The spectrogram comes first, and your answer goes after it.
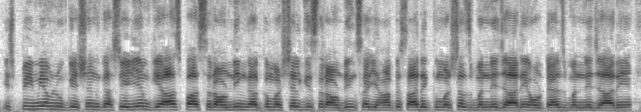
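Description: A young man, a real estate agent giving a persuasive sales pitch outdoors at a construction site, with frequent fillers. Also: little pitch movement, quick pace, mellow. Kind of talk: promotional site-visit talk to camera.

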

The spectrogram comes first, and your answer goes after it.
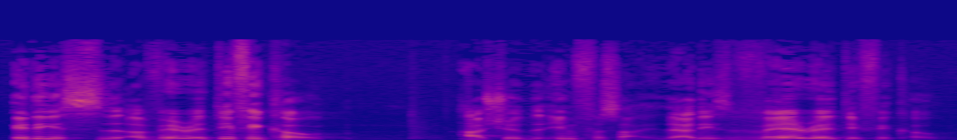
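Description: A man in his sixties with a Chinese accent, giving a formal lecture at a podium in a halting, hesitant manner with repeated words. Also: mid-range voice, a little mellow. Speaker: academic conference speaker. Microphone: podium microphone.

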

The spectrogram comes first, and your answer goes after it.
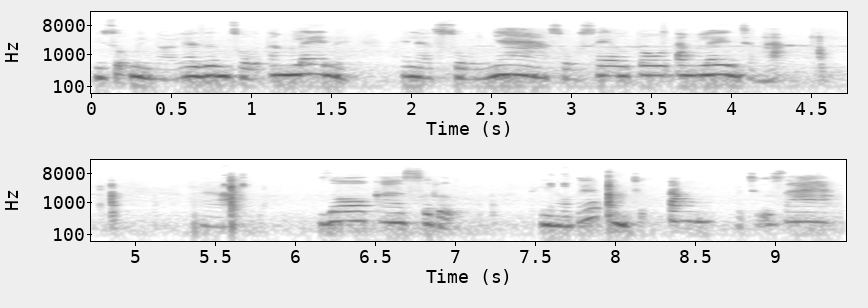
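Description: A woman's voice: fairly high pitch, normal speed, background noise. A woman teaching Japanese characters, explaining patiently in a friendly, step-by-step way. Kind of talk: explaining lesson over slides.

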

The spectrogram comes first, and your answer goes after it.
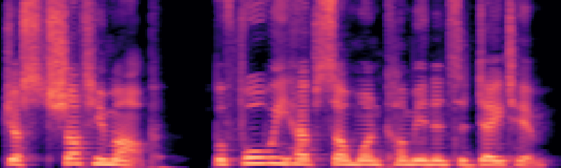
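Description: A woman's voice: medium pitch, moderate pace, close to an everyday voice. A woman voicing a curt, dismissive male guard. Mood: irritated.

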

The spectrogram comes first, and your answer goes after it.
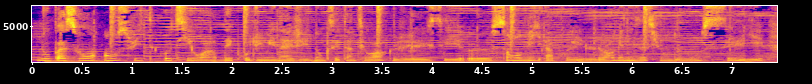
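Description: A woman's voice: mid-range voice, fairly even intonation, normal speed, few pauses. A young woman narrating her cleaning video in a casual voice-over, chatty and full of hesitations as she shares tips. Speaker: cleaning vlogger. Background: background music.

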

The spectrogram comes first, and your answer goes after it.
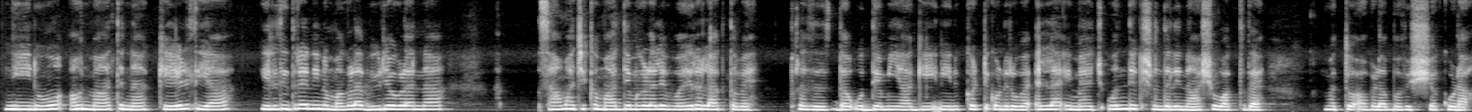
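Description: A woman's voice: on the high side, level tone, moderate pace, dark tone, dull audio, close to an everyday voice. A woman voicing a vengeful young man who steadily accuses and threatens his old enemy. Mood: threatening.

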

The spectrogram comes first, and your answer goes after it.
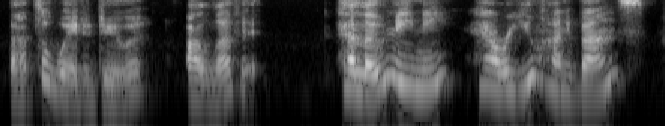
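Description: A woman's voice: mid-range voice, expressive, brisk, warm tone, husky. A middle-aged woman, hosting a live-stream chat in a chatty, playful way and tossing out exclamations. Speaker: host of a live true-crime channel.

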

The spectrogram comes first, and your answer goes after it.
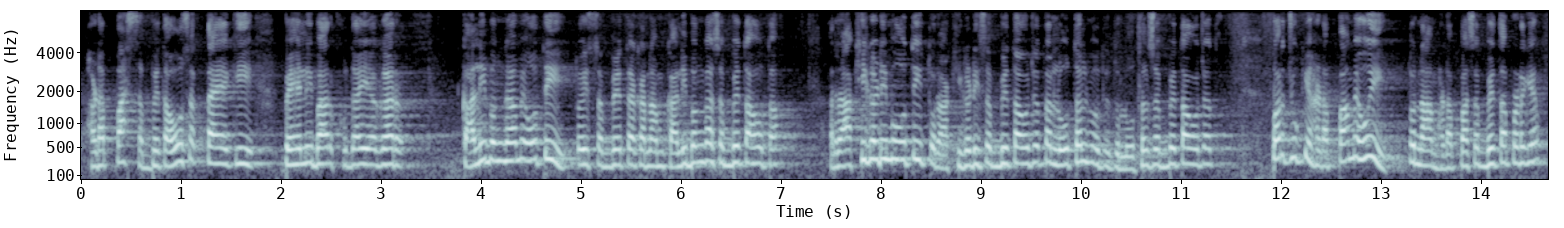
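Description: A woman with a high-pitched voice gives an exam-prep history lecture. She explains in a conversational way and keeps checking in with her listeners. Her voice carries a long, ringing reverb. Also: normal speed, darkish tone. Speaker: history teacher.

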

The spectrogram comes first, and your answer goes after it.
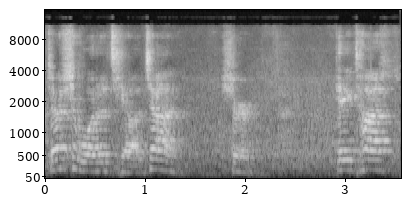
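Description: An older, high-pitched man from a Western country does stand-up in Mandarin with a non-native accent, halting and repeating words as he hunts for phrasing. He's in a small indoor comedy bar, speaking into a handheld stage mic, but the sound comes via a distant camera, so it's echoey and noisy.

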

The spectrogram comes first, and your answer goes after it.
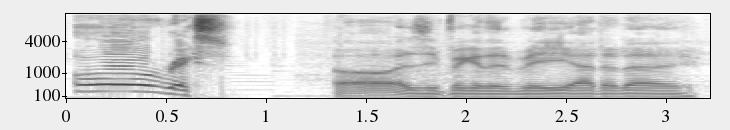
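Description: Excitable young man narrating gameplay. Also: sits low, normal speed, smooth, no room sound, soft background music. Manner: excitable, laughs often, says "bro" a lot. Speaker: gamer. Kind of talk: casual gameplay commentary.

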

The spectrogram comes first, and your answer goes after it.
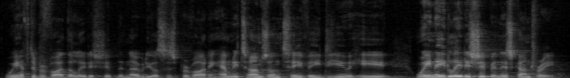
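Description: A man's voice: mid-range voice, lively intonation, quick pace. A middle-aged man with an Australian accent, giving a rousing political keynote from a conference hall stage into a podium microphone, speaking in punchy, emphatic short phrases that he often repeats. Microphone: podium microphone on a stand.

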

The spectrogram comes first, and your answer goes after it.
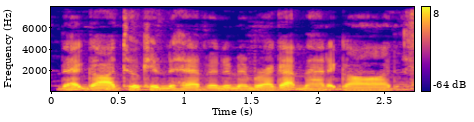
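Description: A woman's voice: very deep voice, completely flat delivery, quick pace, soft background music. A woman chatting casually at a bedside, teasing in a joking, affectionate way. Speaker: patient's relative filming at the bedside. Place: hospital recovery room, indoors. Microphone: handheld phone. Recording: phone recording with background chatter.

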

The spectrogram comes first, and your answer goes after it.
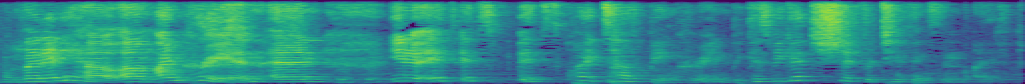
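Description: An American woman in her thirties from the United States performs a chatty stand-up comedy set in a small bar comedy club. Her slightly high voice moves at normal speed, animated as she acts out voices in quotes. She uses a handheld mic, filmed from a far camera, and the sound is echoey and distant.

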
